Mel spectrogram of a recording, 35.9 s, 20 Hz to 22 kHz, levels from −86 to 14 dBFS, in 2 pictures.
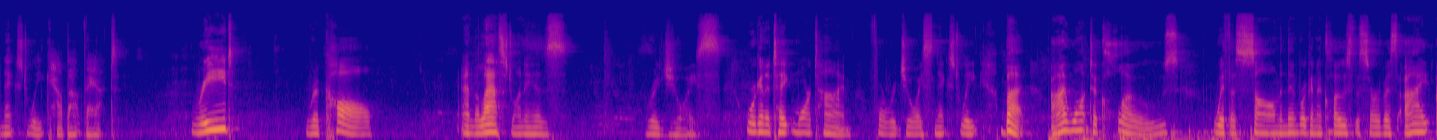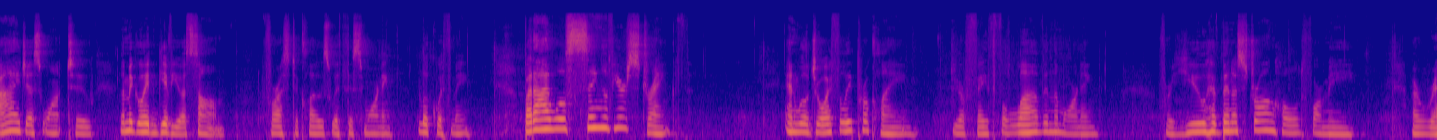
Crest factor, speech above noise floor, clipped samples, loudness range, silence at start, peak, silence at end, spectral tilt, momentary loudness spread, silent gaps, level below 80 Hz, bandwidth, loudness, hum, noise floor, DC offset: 24 dB; 34 dB; under 0.1%; 7 LU; 0 s; -8 dBFS; 0 s; -5.5 dB/octave; 17 LU; none; -54 dBFS; 15.5 kHz; -30 LUFS; none; -64 dBFS; under 0.1%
